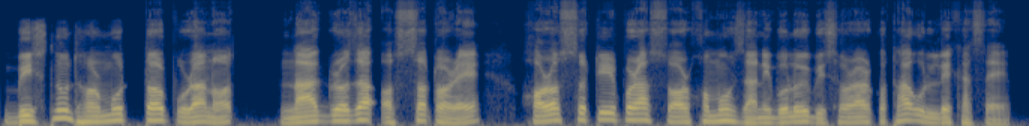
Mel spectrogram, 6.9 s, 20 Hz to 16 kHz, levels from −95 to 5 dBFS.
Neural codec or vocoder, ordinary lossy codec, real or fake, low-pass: none; Opus, 16 kbps; real; 14.4 kHz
